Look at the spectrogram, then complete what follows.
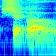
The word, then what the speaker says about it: SHPO: The department directed the states to create state historic preservation offices, often pronounced SHPO for short.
